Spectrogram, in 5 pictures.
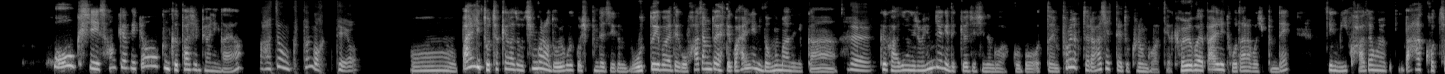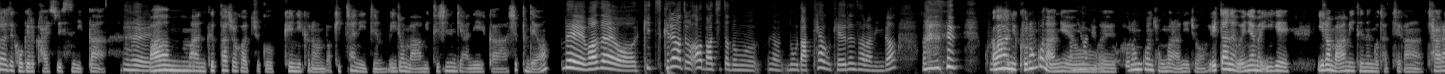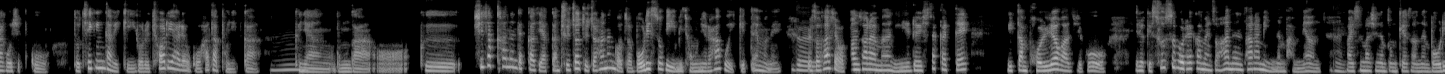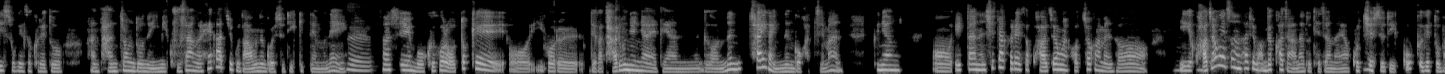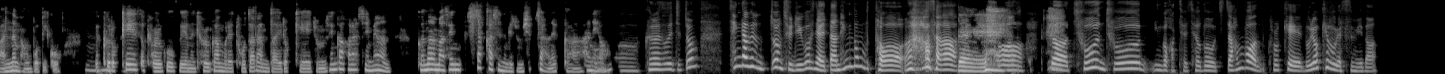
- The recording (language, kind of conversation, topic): Korean, advice, 어떻게 하면 실패가 두렵지 않게 새로운 도전을 시도할 수 있을까요?
- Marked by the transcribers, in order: other background noise; laughing while speaking: "라는 생"; laughing while speaking: "하자"; laugh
